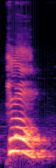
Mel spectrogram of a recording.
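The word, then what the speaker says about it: phlegm: अब इसको क्या पढ़ेंगे, फ्लेम, फ्लेम क्या पढ़ेंगे, फ्लेम, क्योंकि जी आपका भी यहाँ पर साइलेंट है क्योंकि इसके बाद में एम आ चुका है, ठीक है ना।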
